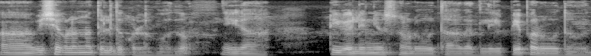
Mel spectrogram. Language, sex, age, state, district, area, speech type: Kannada, male, 45-60, Karnataka, Bangalore Rural, rural, spontaneous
